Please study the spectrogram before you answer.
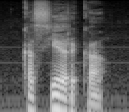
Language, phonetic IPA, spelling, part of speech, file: Polish, [kaˈsʲjɛrka], kasjerka, noun, Pl-kasjerka.ogg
